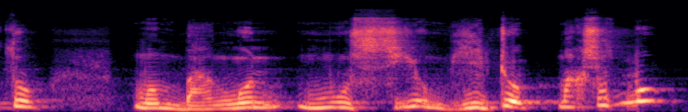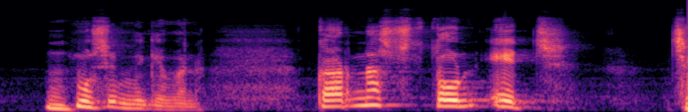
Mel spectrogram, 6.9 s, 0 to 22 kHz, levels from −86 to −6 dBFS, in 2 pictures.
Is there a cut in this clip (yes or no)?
no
